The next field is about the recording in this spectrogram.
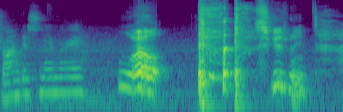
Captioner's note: coughing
